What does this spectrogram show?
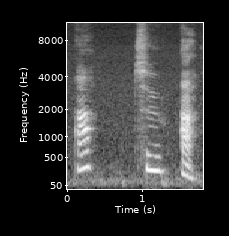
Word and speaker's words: atua: So it's atua, atua, atua. And it's not atua because there isn't a macron over the A.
